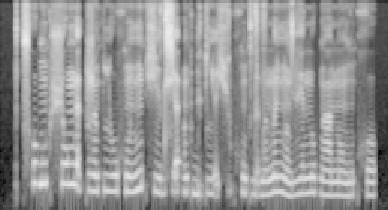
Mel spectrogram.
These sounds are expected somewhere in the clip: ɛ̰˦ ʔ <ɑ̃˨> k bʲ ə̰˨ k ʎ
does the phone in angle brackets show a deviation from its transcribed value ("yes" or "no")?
yes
